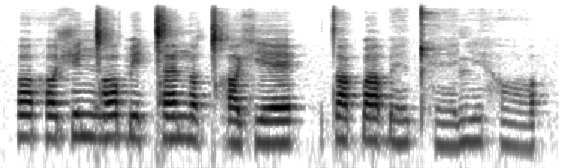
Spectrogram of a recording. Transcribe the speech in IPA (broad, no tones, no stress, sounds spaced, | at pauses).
ɔ h ɔ ʃ e ŋ͡ǀ ɔ ɓ e ǀ ɐ n̪ ɔ ǀʰ ɒ xʲ ɛ | t̪ ɒ k͡p ɒ ɓ ɛ̤ ʈʰ ɛ̤ lʲ ɛ̤ h ɔ̤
